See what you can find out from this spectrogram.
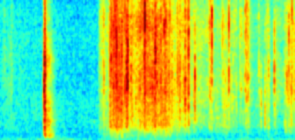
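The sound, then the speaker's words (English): Paper crinkles and rustles as a morning edition newspaper is handled: one sharp crackle, a brief pause, then a longer stretch of uneven, noisy crumpling and flapping, moderately loud, with no voices. “Hey, son, here's a nickel. Give me the morning edition.”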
